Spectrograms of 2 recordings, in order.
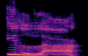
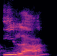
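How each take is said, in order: First: The L sound is held long, doubled. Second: The L sound is short, not doubled. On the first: Some people are excepted from loss. The speaker calls it right. "Kalau dibaca illa, maka ada pengecualian" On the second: Believers are in even greater loss. The speaker calls it wrong. "kalau bacanya nggak pakai tasdid, atau kurang tasdidnya, jadi ilah"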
